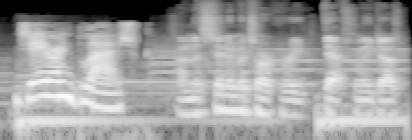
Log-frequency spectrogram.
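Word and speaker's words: Jarin Blaschke: closely with his cinematographer jarn BL I probably said that wrong I'll throw up the pronunciation now so I like an idiot jiren blash and the cinematography definitely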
